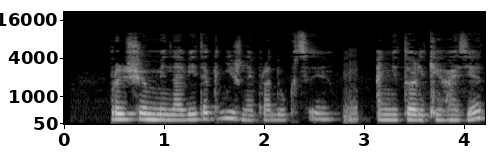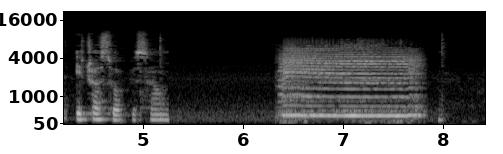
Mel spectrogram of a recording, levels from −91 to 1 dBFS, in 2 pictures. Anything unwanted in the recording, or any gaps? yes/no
yes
